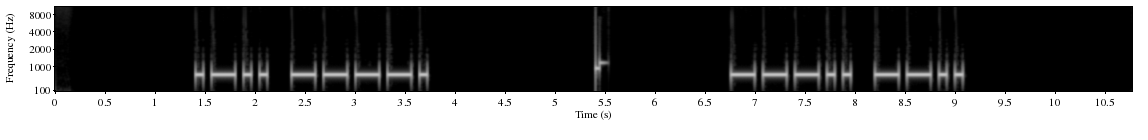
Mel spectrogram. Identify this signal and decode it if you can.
Morse code, heard as a keyed tone, about 15 wpm, 700 Hz. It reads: L9 8Z
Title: Single-Letter Single-Number 15wpm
